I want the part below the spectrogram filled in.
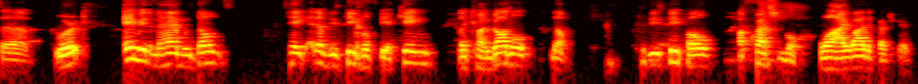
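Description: A man's voice: mid-range voice, low-quality recording. A man gives an informal religious lesson, reading from a text and explaining it, often repeating phrases and posing rhetorical questions. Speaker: Torah teacher.

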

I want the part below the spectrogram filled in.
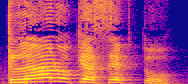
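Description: A desperate mother begging a sage to save her only son, as a male preacher voices her. The voice is pushed well above his own, loud and tearful, and the words are stretched slowly in a storytelling sermon. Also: very animated, exaggerated voice. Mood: eager, astonished. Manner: high, tearful pleading.

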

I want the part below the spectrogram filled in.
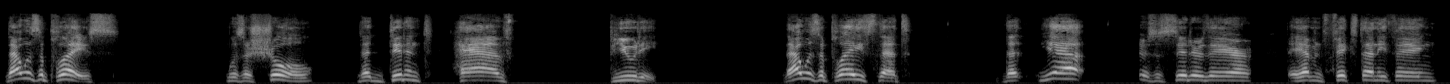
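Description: A man's voice: high-pitched, slow, pauses often, sharp tone, dry recording. A man teaching a Torah class, often restarting words, asking his listeners questions and mixing Hebrew phrases into his English. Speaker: rabbi lecturer.

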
